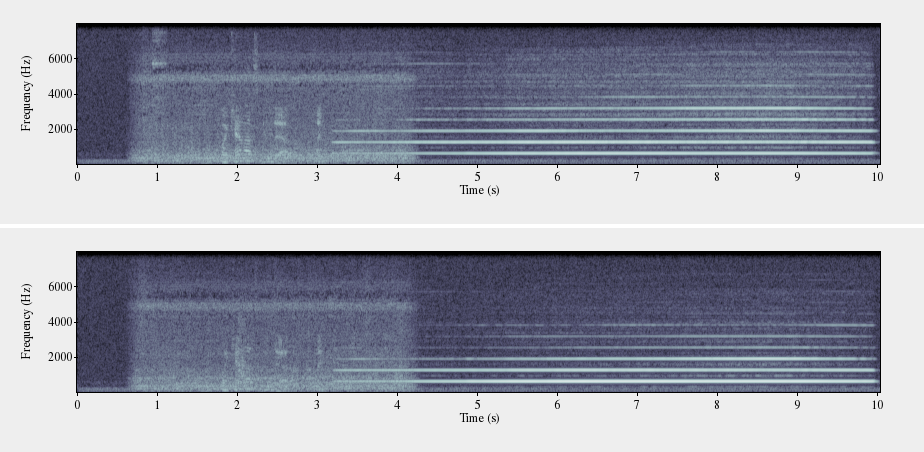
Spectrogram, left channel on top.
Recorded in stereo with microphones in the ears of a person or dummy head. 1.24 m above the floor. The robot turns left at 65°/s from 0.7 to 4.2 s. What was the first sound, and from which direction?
A man speaking, 115° left.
